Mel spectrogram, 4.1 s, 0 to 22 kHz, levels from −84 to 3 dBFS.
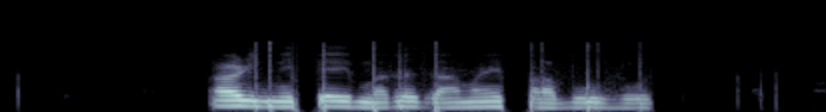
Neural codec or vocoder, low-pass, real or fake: codec, 16 kHz in and 24 kHz out, 1 kbps, XY-Tokenizer; 5.4 kHz; fake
